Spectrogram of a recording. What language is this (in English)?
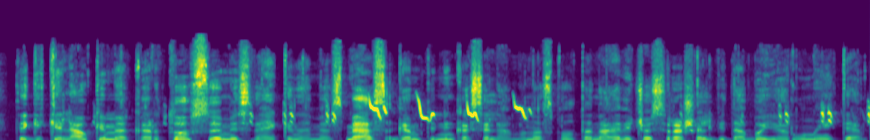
Lithuanian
